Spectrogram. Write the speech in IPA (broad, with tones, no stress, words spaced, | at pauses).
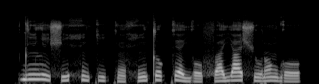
dĩ˦li˦˨ʃi˨˦hĩ˦˨ ki˧kɛ̃˨ hĩ˨˦to˦kɛ˦˨ jo˨fa˨˦ja˦ʃu˧ ɾɔ̃˦ɡo˧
